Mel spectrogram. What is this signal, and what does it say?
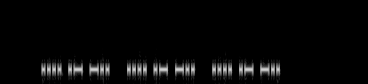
Morse code, heard as a keyed tone, about 46 wpm, 700 Hz. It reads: HAD HAD HAD
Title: Top 100 Words Repeated 45wpm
